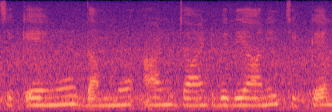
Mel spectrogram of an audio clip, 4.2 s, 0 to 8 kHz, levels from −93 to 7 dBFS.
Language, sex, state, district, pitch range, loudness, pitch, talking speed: Telugu, female, Andhra Pradesh, Sri Satya Sai, 190-205 Hz, -16 LUFS, 195 Hz, 100 wpm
